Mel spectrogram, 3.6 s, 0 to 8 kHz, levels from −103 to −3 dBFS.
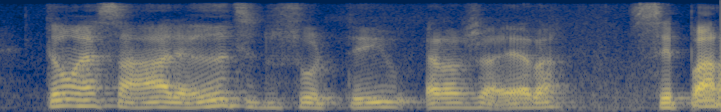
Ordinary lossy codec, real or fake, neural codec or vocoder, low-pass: none; real; none; 7.2 kHz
